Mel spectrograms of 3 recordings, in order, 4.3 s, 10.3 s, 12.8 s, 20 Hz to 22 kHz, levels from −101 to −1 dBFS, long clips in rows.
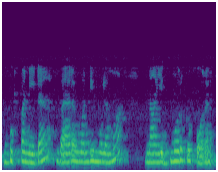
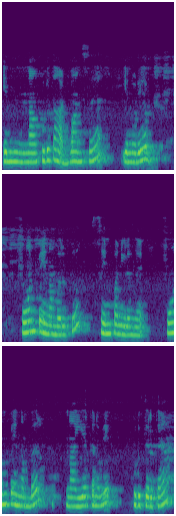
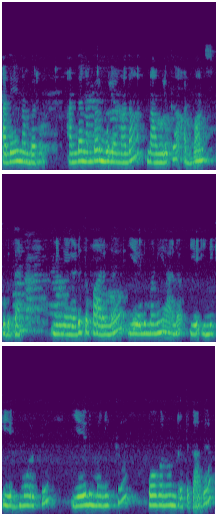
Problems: background conversations at intervals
